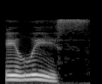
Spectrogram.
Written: alease

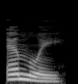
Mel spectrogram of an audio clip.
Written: emmly

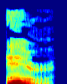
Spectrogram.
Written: e'er

